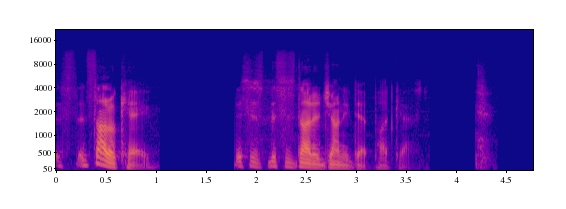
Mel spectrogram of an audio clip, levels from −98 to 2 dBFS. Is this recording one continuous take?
yes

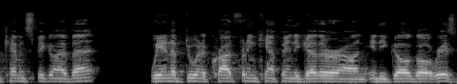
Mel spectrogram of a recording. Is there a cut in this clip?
no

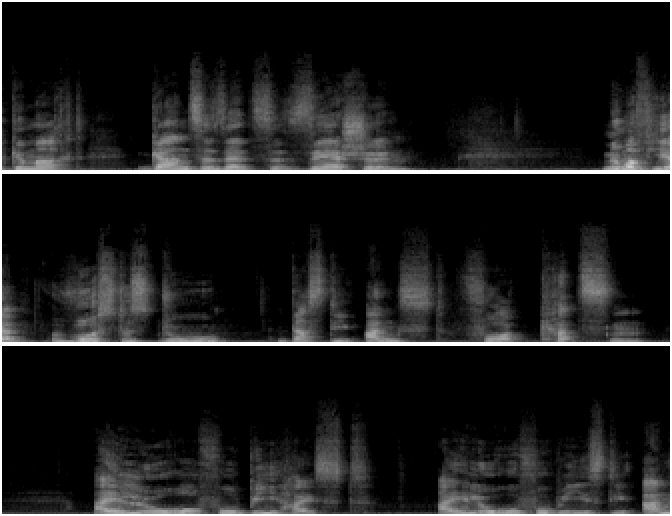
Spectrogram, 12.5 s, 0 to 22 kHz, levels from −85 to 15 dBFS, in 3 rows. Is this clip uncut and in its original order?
yes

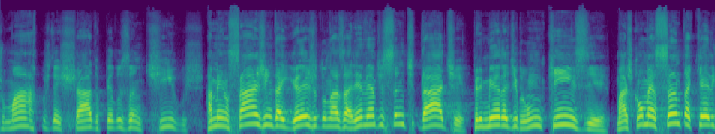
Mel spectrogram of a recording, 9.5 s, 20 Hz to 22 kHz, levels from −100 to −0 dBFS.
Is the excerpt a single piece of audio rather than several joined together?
no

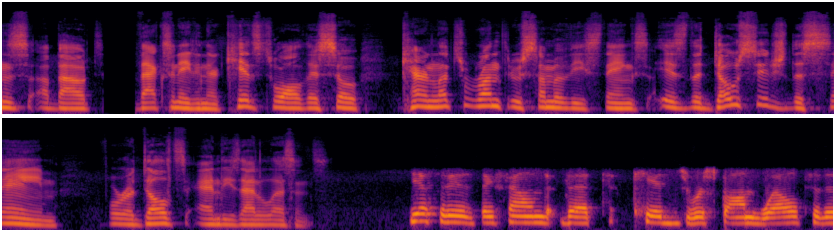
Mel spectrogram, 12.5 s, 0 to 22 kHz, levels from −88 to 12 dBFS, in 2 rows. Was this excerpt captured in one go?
yes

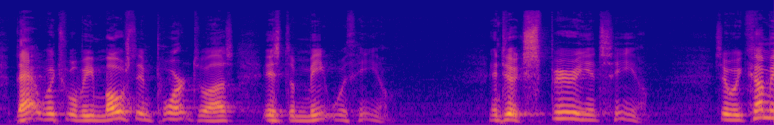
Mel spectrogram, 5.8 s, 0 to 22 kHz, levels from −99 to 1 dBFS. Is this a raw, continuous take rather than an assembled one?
yes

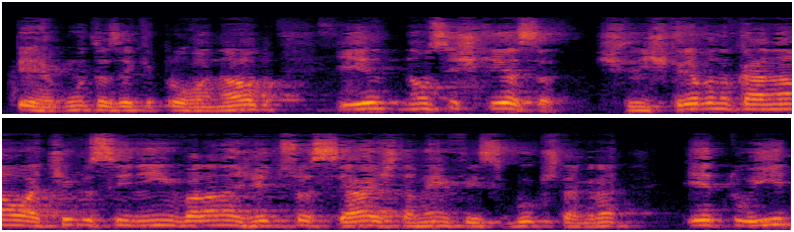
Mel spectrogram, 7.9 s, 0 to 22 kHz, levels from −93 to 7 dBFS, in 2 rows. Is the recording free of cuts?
no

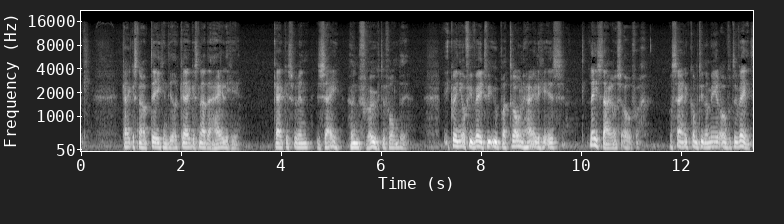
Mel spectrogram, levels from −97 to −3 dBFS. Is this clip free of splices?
no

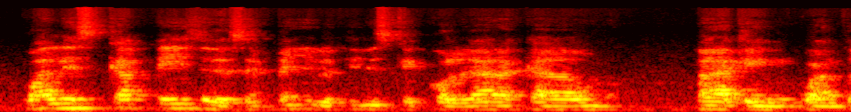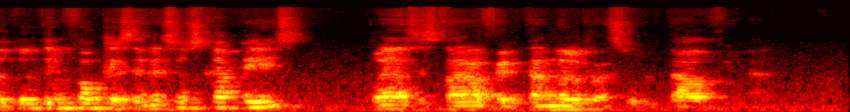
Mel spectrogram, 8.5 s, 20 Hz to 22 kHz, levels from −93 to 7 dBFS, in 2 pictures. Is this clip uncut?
yes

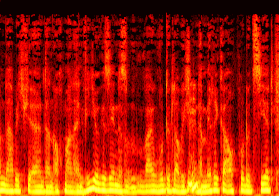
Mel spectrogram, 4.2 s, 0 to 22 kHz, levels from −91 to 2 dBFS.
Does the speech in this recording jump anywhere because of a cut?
no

